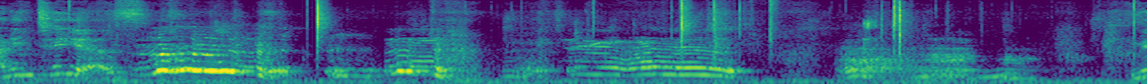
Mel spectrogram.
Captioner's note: Mr Tumnus is crying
